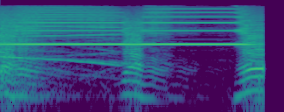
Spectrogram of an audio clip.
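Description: A man's voice through a microphone and sound system with a steady high-pitched tone under it and a slowly falling pitched sound about halfway. The sound cuts off suddenly at the end.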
